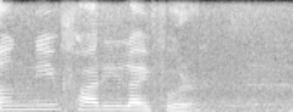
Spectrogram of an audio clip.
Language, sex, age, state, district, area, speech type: Bodo, female, 18-30, Assam, Chirang, urban, read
